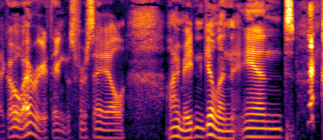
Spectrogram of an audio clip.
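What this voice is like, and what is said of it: Imitates another person's voice. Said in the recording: “That's a pretty good impression. Like, I'm impressed.”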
